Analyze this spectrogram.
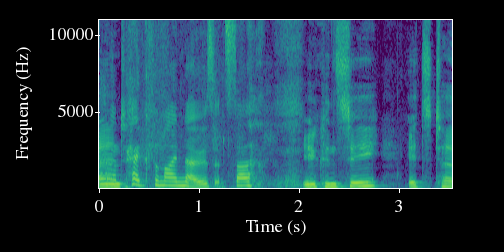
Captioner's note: sniffing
